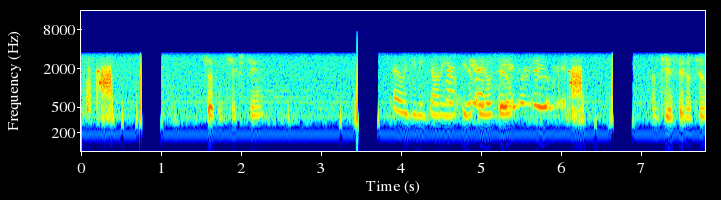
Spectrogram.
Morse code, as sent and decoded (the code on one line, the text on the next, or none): none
